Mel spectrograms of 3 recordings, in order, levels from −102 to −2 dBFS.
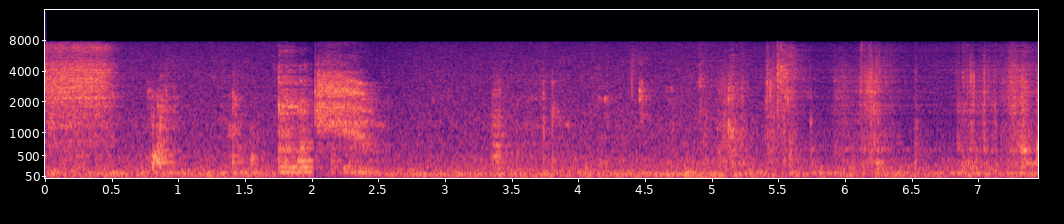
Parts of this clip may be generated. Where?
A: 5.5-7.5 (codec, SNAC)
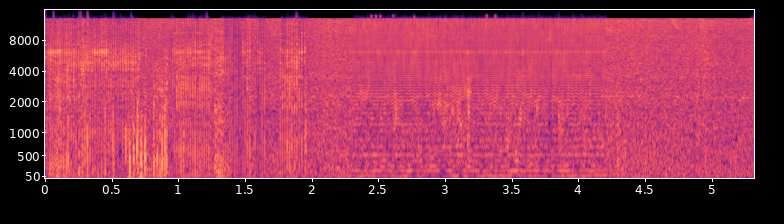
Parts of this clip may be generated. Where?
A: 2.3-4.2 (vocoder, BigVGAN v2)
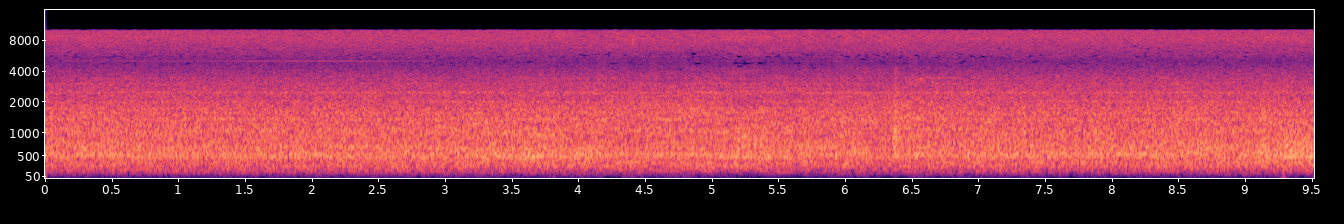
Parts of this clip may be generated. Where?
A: 4.0-6.6 (codec, SNAC)

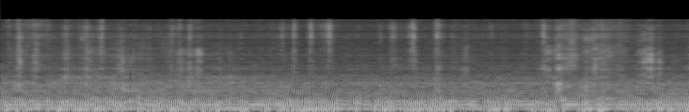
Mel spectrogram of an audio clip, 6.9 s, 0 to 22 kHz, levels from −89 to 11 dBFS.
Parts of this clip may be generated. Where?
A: 0.0-6.9 (vocoder, Vocos)

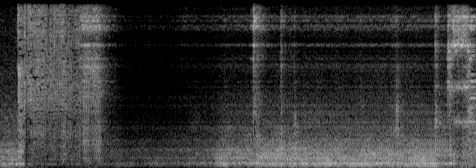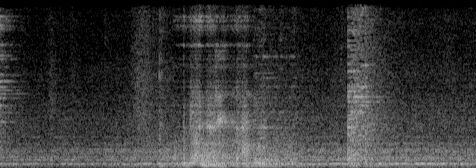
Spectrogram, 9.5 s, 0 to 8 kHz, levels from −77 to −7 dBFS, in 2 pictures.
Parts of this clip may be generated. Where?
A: 0.8-4.7 (codec, ZipCodec); 6.5-7.3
